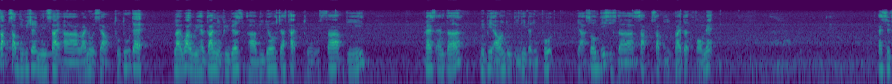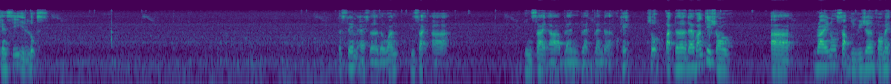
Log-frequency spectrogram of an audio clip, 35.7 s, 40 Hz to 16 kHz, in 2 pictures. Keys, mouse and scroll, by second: 1.7 scroll up 1, 2.1 scroll down 1, 4.4-7.5 typing, 8.5 Return, 10.4 click, 11.1 right click, 13.1 scroll up 1, 14.4 right click, 18.3 click, 23.8 click, 26.3 right click, 29.6 click, 31.1 middle click, 32.2 right click, 33.1 scroll down 1, 34.5 right click, 35.1 right click.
